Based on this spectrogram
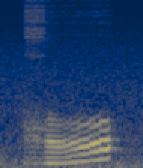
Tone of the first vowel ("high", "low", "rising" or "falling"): rising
